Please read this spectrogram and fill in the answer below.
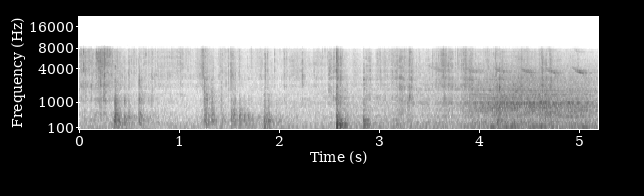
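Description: A plastic parts bag rustling while small carburetor-kit parts (air filter, fuel line, spark plug, gaskets) are tipped out and set down on a wooden workbench. Light scattered taps and clicks, with one sharper click about two and a half seconds in.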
